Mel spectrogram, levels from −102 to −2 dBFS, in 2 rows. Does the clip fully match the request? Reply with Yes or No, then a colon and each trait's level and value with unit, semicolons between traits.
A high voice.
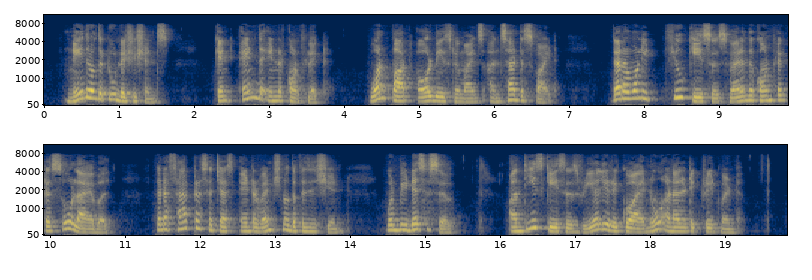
No: medium, 165 Hz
